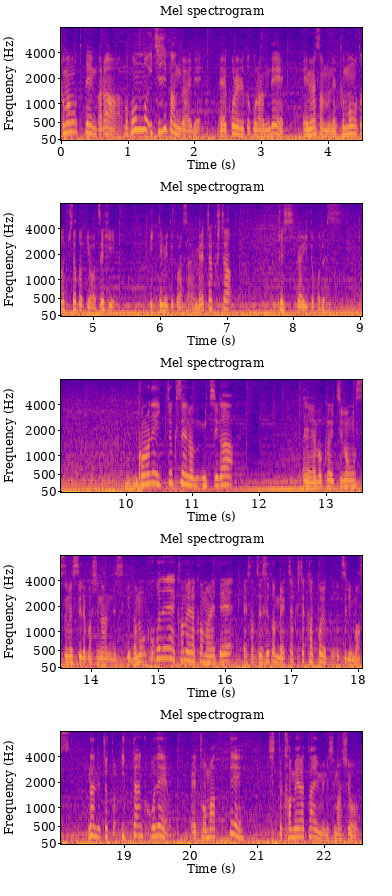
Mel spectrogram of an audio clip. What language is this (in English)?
Japanese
